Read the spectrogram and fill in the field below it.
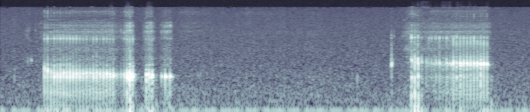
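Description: Two rattling, fluttering snore breaths, each about a second long, with a few short snorts between them, against quiet room hum: snoring.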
